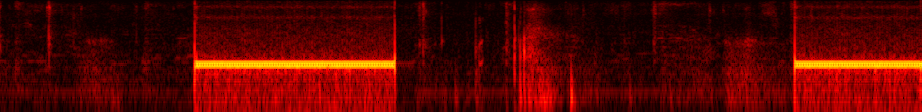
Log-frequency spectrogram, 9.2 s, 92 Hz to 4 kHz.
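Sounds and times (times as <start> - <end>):
telephone dial tone while a phone is being dialed: 2.0 - 4.0, 8.0 - 9.2.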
